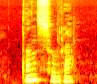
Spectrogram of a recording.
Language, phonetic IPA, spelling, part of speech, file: Polish, [tɔ̃w̃ˈsura], tonsura, noun, LL-Q809 (pol)-tonsura.wav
